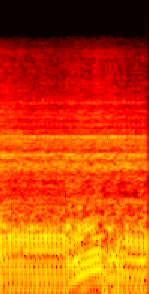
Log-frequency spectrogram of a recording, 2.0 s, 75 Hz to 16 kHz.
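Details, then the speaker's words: Crash-damaged Yamaha YZF R125 single-cylinder, just after a cold start, warming up: idle thuds along then sags and drops in pitch, nearly stalling; unstable low idle, may need adjustment. "struggling struggling struggling will it [Laughter] recover okay we might need to fix the idle a little bit"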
